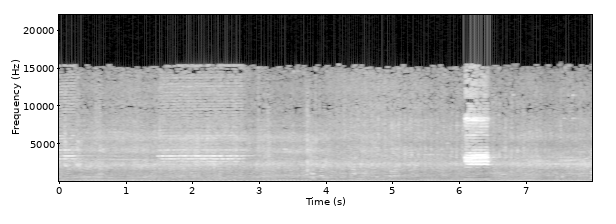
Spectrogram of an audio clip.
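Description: Vehicle horns on a crowded road: a faint, longer horn about a second and a half in, and a short, loud horn toot about six seconds in, over a steady low rumble.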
